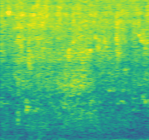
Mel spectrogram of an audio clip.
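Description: Water trickles out of a pipe in a derelict building, left running from a central water supply that was not fully shut off: a steady, hissing, broadband flow, fairly close and unbroken throughout.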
